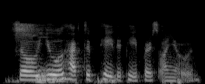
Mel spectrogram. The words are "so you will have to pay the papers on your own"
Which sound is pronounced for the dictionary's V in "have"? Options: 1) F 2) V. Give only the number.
1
